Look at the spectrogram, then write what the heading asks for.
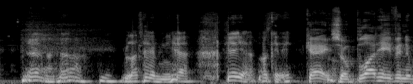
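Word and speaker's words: Blüdhaven: It's pronounced blue haven in the new peacekeeper TV series for some bizarre reason, but that happens on an alternate earth. So, I'm assuming that it is a weird pronunciation of blood havenist, which is how I've heard it pronounced in every other media.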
